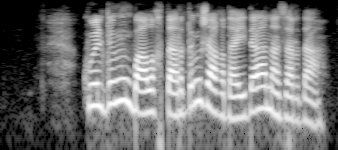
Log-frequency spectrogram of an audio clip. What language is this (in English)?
Kazakh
